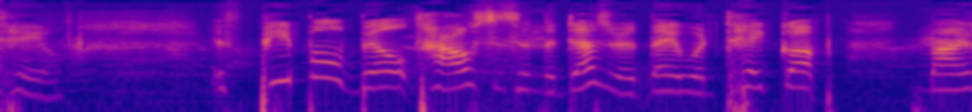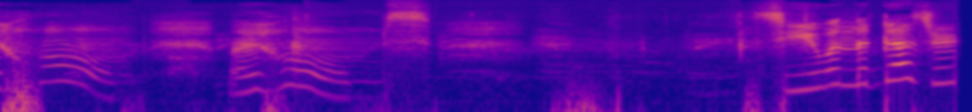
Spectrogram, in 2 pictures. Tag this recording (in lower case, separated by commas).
speech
